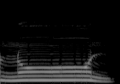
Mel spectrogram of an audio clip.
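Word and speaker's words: نون: আচ্ছা, এটা হলো নুন, নুন। এটার উচ্চারণ আমরা বাংলাতে আপনার নরস্যু, আহ, দন্তান্ন রস্যু, দন্তান্ন নুন এর মতো করতে পারবো।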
